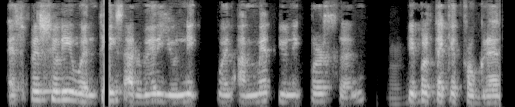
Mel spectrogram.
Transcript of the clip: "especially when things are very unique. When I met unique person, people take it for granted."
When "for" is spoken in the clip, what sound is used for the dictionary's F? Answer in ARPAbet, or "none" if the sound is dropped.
P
